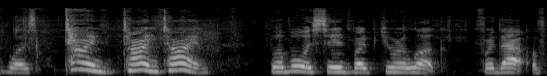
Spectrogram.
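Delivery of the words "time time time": high, repeated squeal of a word; sudden squeal. A narrator's reading. Bilbo panicking for more time, squealing. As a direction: squeal it out, each word jumping up. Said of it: "came out was a sudden squeal".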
